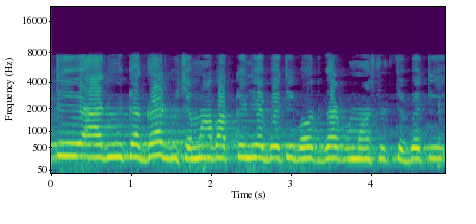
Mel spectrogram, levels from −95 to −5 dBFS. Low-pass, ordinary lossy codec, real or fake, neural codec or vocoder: none; none; real; none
